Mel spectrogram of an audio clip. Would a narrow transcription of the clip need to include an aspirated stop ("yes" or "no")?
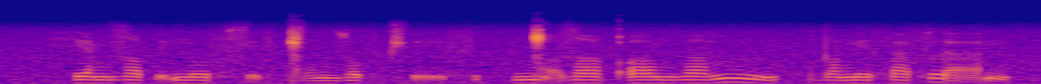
no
